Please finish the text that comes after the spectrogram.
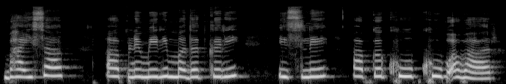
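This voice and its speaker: A woman voicing a grateful, insistent village mother in an animated moral story, polite and earnest. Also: very high voice, takes it slowly.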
